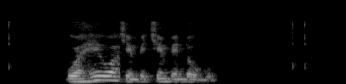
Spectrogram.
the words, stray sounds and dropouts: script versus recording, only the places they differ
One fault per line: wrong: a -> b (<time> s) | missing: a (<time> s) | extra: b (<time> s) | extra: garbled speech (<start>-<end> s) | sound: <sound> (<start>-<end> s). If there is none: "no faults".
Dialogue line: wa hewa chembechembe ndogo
no faults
